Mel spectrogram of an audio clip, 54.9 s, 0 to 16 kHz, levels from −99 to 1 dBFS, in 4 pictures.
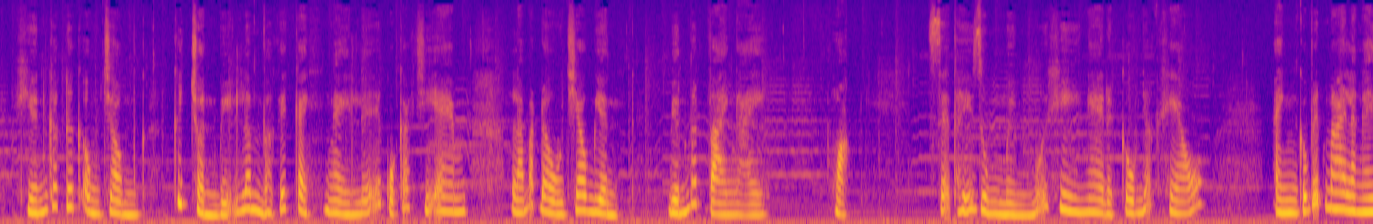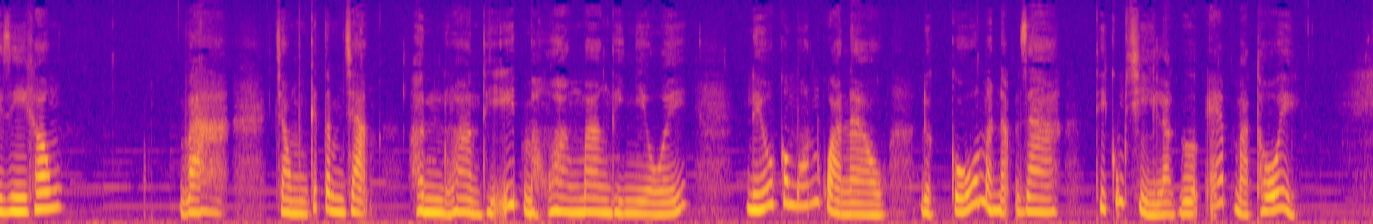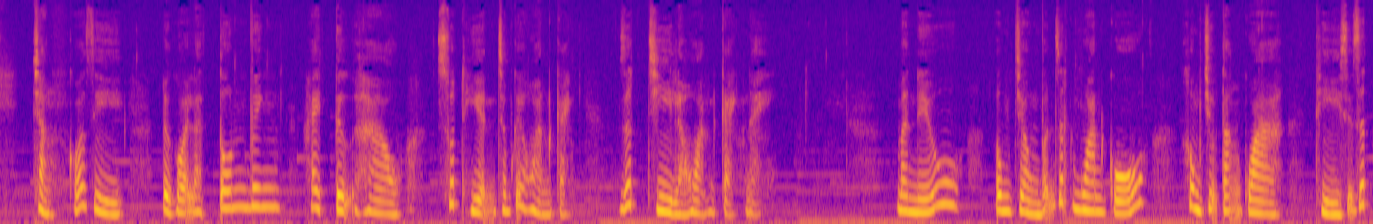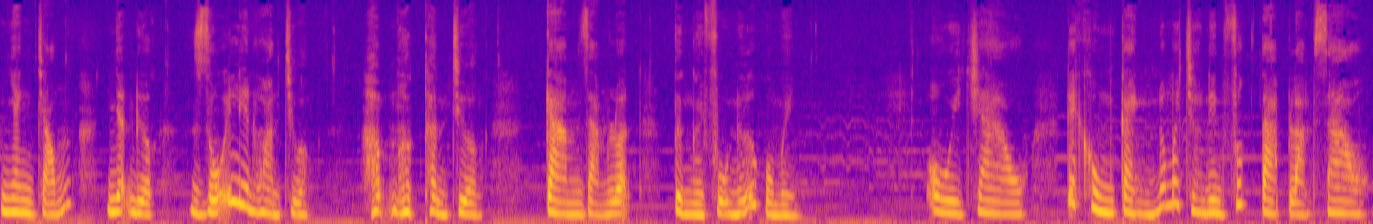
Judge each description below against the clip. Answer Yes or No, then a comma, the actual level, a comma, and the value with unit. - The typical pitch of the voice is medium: No, high, 210 Hz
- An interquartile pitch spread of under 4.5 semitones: No, average, 4.8 semitones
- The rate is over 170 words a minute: No, slow, 165 wpm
